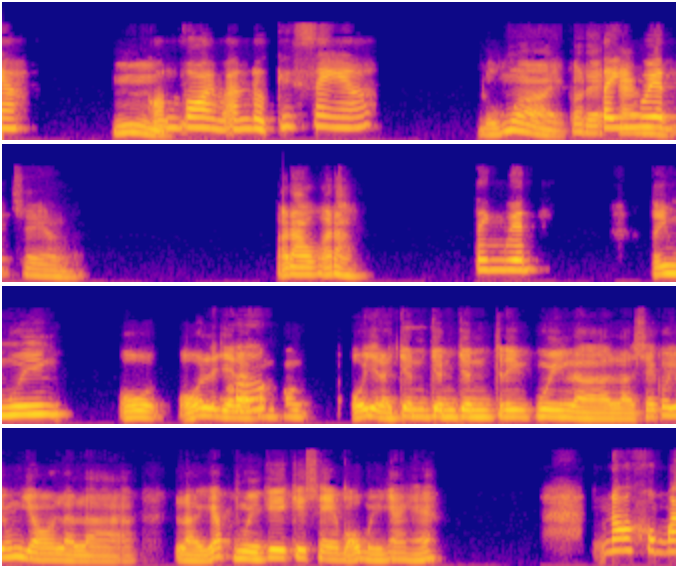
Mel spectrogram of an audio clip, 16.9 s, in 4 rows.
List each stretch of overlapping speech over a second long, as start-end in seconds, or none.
none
